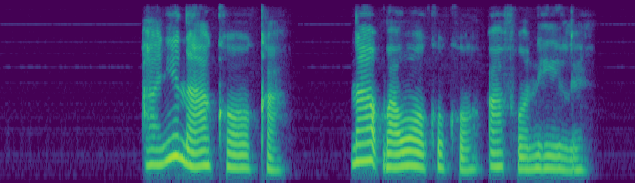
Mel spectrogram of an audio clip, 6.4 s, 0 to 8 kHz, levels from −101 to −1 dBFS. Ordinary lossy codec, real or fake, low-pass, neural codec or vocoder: none; fake; 7.2 kHz; vocoder, 22.05 kHz, 80 mel bands, HiFi-GAN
